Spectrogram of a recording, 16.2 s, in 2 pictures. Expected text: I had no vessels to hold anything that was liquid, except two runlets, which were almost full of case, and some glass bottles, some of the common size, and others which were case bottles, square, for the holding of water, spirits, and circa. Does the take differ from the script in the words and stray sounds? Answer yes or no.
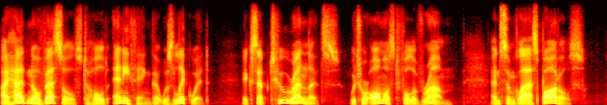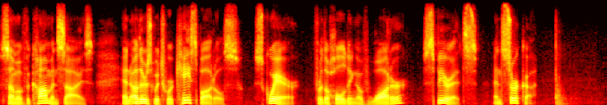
yes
